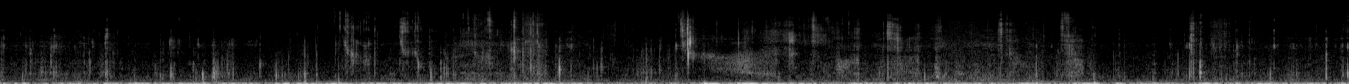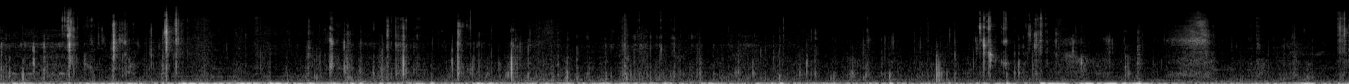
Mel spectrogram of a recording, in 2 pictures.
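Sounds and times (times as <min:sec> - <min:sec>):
chewing and biting soft food: 0:00.0 - 0:26.9.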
